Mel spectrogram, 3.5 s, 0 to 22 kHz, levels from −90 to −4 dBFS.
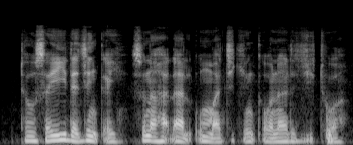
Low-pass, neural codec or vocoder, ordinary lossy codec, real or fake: none; none; none; real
